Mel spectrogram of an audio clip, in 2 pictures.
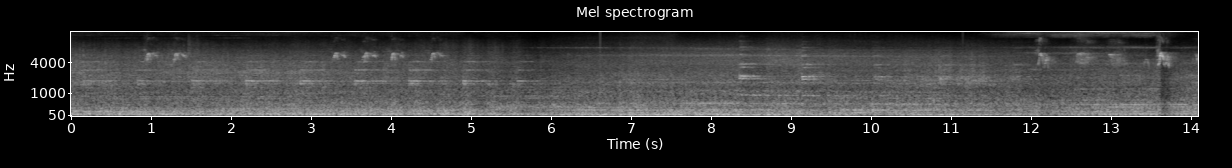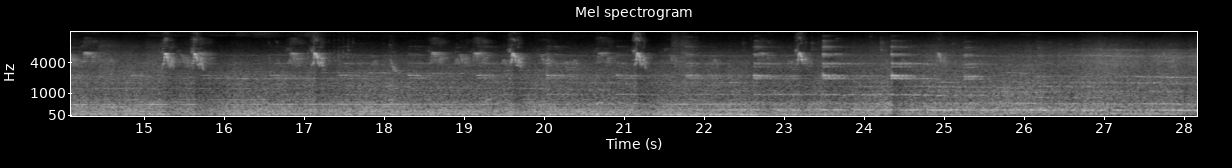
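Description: Trains rolling through a station: a steady heavy rumble of wheels on rail, with wheel squeal and clicking over rail joints. Near the end an Amtrak passenger train led by a GE Genesis diesel locomotive passes close by.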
